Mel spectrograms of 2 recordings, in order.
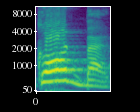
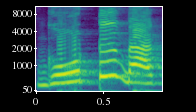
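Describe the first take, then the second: First: The word 'got' ends sounding like a d. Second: The word 'got' ends with a clear t. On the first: The speaker calls it right. "God എന്നുള്ളതിന്റെ ഉച്ചാരണമാണ് ഈ got backന് വരിക" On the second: The speaker calls it wrong. "got back എന്നല്ല പറയാ"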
